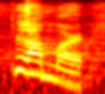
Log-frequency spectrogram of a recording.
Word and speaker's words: plumber: Make sure that the B letter is silent and you have to pronounce this word as plumber.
